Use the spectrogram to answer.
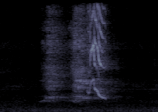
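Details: Budgie giving a soft scratchy note followed by a louder downward-sliding squawk, with steady background hiss.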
